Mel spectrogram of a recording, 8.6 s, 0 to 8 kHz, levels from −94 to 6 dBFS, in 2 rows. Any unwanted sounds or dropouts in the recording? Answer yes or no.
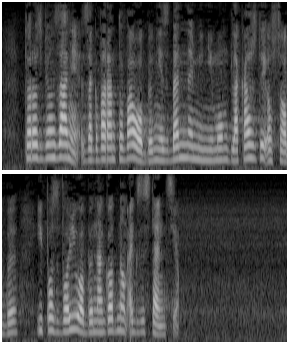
no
